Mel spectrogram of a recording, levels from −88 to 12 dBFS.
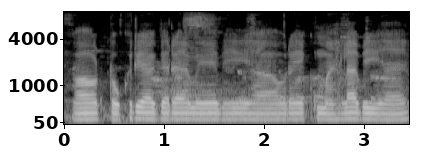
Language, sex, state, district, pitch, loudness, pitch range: Hindi, male, Chhattisgarh, Bilaspur, 115 Hz, -17 LUFS, 110-115 Hz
